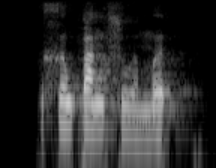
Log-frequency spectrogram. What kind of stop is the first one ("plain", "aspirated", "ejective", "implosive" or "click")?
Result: implosive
